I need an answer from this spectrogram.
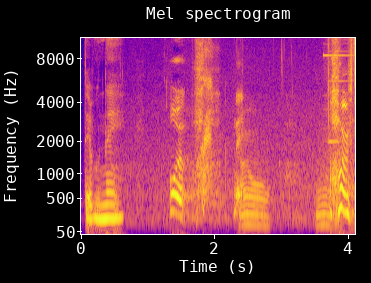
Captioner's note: tearing up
